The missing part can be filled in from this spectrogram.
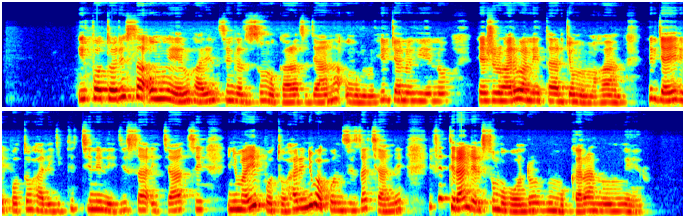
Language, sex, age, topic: Kinyarwanda, female, 18-24, government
